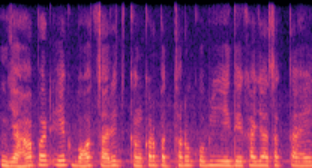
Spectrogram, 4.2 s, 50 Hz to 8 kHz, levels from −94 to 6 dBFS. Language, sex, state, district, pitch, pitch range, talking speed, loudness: Hindi, male, Uttarakhand, Uttarkashi, 200 Hz, 195-205 Hz, 185 wpm, -17 LUFS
